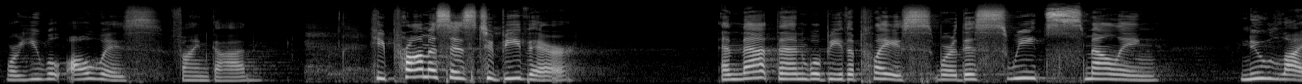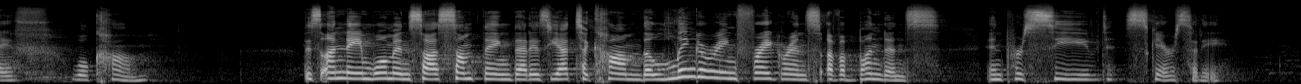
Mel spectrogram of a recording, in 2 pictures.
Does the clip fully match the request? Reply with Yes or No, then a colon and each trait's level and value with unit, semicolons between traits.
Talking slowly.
Yes: slow, 100 wpm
